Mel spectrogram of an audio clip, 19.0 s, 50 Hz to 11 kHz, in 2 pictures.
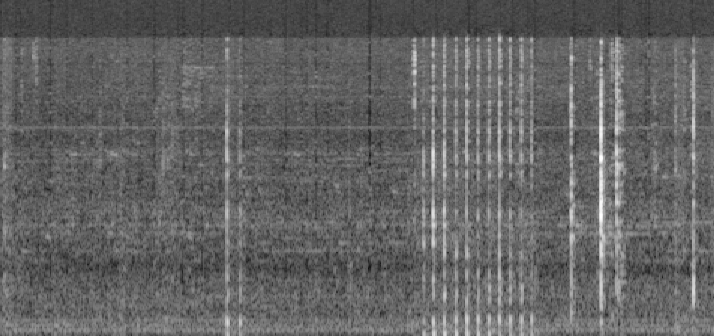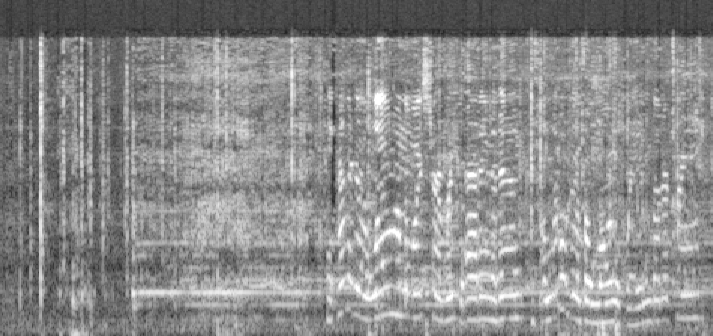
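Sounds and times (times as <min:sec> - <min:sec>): small motor humming: 0:11.3 - 0:19.0.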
